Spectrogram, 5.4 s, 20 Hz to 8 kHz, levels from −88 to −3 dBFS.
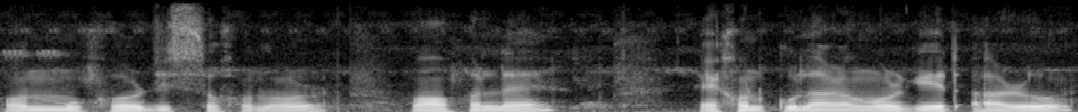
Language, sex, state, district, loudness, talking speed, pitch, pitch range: Assamese, male, Assam, Sonitpur, -18 LUFS, 90 wpm, 115 Hz, 110-120 Hz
